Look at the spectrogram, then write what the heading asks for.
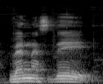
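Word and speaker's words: Wednesday: கீழ்காணும் பொதுவான வார்த்தைகளில் டி என்ற எழுத்துக்கு ஒலி வடிவம் இல்லை. ஸோ இந்த மாதிரியான காமன் வேர்ட்ஸ்க்கு டிக்கு ப்ரொனன்சியேஷன் கிடையாது. அந்த இடத்துல என்ன ஆயிடுதுங்க, டி சைலண்ட் ஆயிடுது. ஃபார் எக்ஸாம்பிள் பாருங்கள், வெட்னஸ்டே, ஹேண்ட்ஸம், ஹேண்ட்கர்ச்சீஃப், சாண்ட்விச் இந்த மாதிரி இதில் எல்லாமே நாம் என்ன பண்ண மாட்டோம், டியை ப்ரொனவுன்ஸ் பண்ண மாட்டோம்.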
